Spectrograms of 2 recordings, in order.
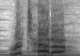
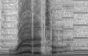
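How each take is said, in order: First: The stress is not on the first syllable. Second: The stress is on the first syllable. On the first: This is the speaker's own way of saying it. "I always say Rattata" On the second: This is how everyone else says it. "rat in the name. That being the, the emphasis there"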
